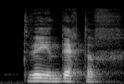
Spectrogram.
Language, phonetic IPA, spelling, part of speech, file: Dutch, [ˈtʋeː.jən.ˌdɛr.təx], tweeëndertig, numeral, Nl-tweeëndertig.ogg
- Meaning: thirty-two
